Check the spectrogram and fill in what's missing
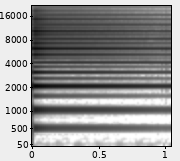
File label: ORG VOX C, Continental; Roland LCDP09 Keys of the 60s and 70s 1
